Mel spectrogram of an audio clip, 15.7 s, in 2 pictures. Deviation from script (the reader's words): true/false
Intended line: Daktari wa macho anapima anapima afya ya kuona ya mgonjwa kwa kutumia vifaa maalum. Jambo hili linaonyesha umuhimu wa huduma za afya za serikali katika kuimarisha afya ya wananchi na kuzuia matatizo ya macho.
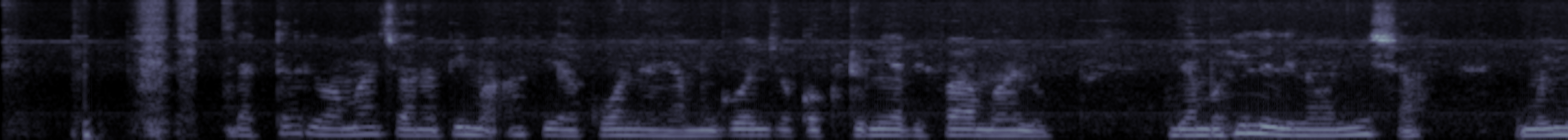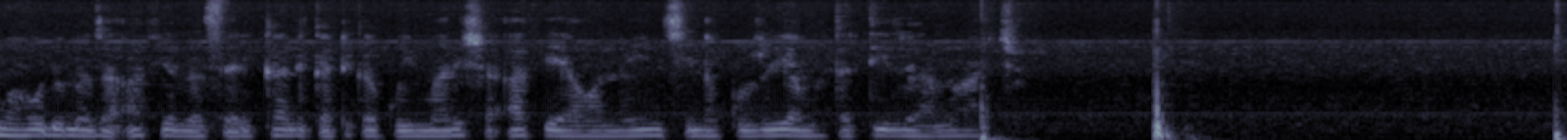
true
